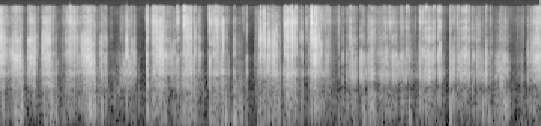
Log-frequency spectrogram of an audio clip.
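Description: Long nails scratch the bottom and sides of a small, hollow, croc-embossed leather mini purse. The result is a dense run of quick, dry scratching strokes with a bright, rasping texture and little low end.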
